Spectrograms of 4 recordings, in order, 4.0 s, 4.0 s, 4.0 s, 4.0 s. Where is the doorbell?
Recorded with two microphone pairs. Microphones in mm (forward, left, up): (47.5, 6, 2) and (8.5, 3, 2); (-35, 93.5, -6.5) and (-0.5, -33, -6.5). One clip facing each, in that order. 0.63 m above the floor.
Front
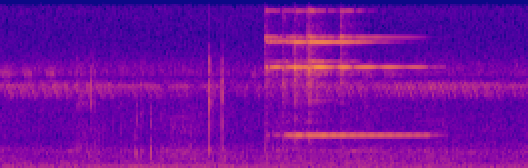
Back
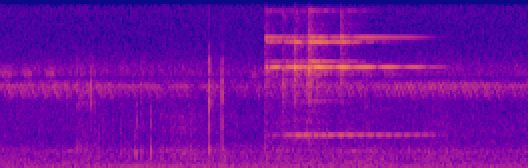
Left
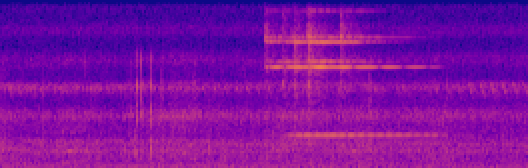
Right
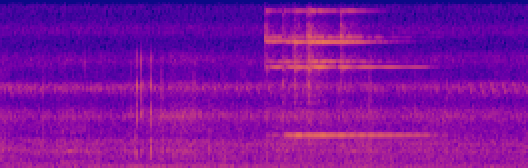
115° left, 2 m.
